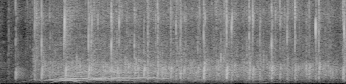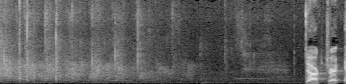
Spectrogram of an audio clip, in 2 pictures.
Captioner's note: applause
